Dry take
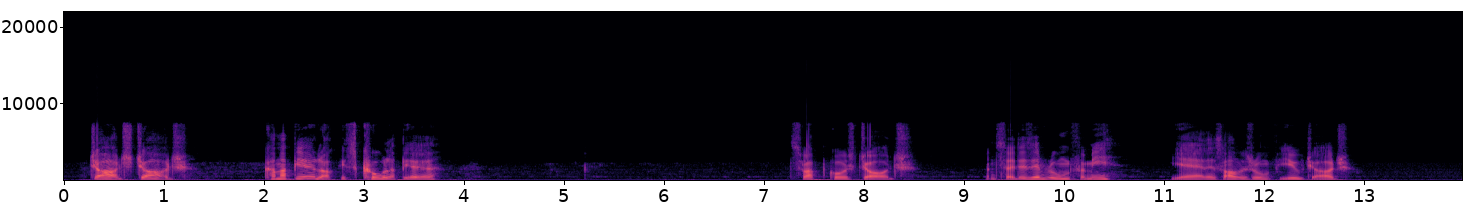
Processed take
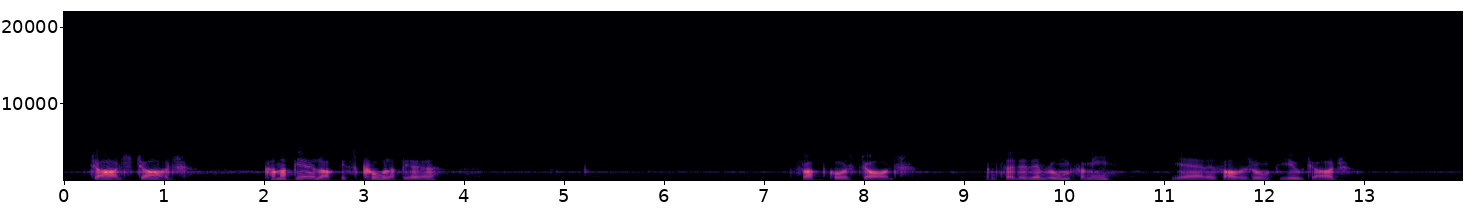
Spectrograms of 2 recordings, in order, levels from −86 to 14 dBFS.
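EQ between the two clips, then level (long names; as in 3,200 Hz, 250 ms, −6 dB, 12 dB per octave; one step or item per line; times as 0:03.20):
low-pass with resonance 1,100 Hz, resonance Q 13
first difference
spectral tilt −3.5 dB per octave
0.0 dB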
